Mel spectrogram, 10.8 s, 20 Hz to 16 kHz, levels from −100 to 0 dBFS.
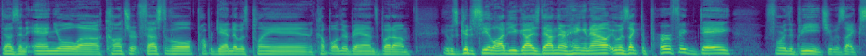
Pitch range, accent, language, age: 125-155 Hz, American, English, 20-39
